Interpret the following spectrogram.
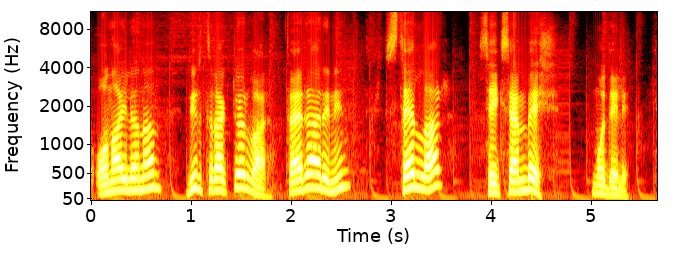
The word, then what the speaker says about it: Stellar: Ferrari'nin Stellar 85 modeli. Şimdi Steller diye de söyleyebiliriz. Daha İngilizce telaffuzuyla söylemek gerekirse.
